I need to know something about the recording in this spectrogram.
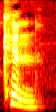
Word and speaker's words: can: And so can, in this sentence, is pronounced kun.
